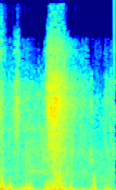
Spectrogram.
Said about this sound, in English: it is blowing like crazy out here now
